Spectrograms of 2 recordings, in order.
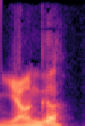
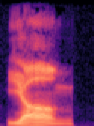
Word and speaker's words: Junge: His name, if you looked at it and you didn't know how to pronounce it, it is Frederick Junge, J-U-N-G-E. Hmm. You know how to pronounce his name? – I don't. Younga? – His name, as pronounced, is Sam Young.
